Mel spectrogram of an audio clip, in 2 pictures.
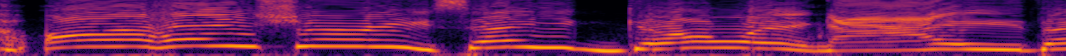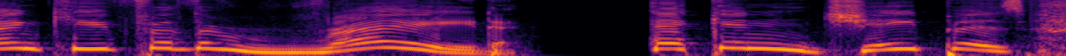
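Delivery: very high, excited call-out; thrilled greeting. Real, not acted. Streamer thanking a friend for the raid, thrilled. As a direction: squeal a delighted hello to an arriving friend.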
